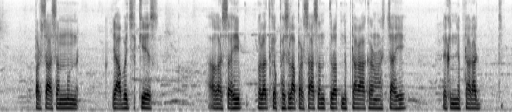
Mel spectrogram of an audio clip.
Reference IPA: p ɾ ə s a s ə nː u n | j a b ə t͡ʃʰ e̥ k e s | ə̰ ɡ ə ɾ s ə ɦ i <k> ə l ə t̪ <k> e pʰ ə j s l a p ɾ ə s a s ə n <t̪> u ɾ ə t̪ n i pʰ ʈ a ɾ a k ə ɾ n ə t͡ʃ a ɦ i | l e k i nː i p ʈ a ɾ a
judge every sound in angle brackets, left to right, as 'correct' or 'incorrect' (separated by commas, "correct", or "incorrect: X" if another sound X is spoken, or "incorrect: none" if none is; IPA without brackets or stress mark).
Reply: incorrect: ɡ, correct, correct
